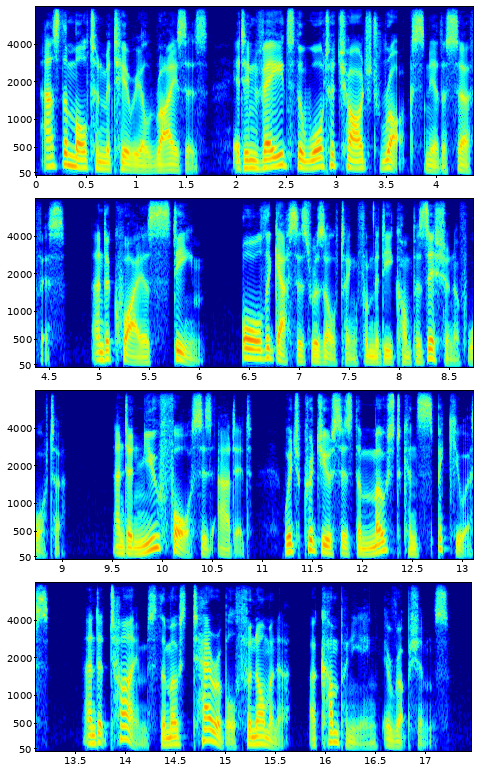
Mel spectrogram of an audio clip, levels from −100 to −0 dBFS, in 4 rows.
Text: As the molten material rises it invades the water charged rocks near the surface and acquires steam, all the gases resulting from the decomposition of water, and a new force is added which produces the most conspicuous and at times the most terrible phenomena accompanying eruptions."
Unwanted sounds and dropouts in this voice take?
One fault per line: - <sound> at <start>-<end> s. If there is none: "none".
none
